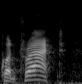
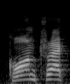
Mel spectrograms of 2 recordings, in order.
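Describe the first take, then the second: First: The stress is on the last syllable. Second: The stress is on the first syllable. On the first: It is used as a verb. "last syllable if you stress" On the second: It is used as a noun. "first syllable if you stress"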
